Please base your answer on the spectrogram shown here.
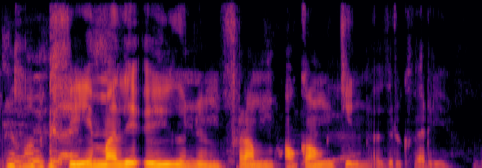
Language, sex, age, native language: Icelandic, male, 14, Icelandic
